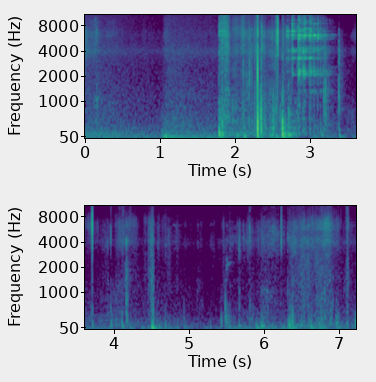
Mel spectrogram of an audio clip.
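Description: Handling noise from a phone being picked up and operated: a dense cluster of sharp clicks, knocks and light clinks about two to three seconds in, then scattered single clicks and faint rustling.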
